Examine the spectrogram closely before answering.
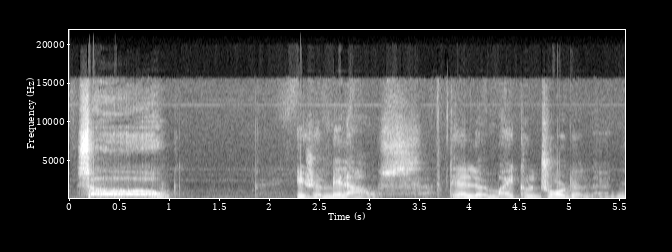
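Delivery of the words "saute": long cri très aigu et fort. Retold or imitated. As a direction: hurle l'ordre à ton coéquipier en plein match. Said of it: "Et il crie". (crié à pleine voix)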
